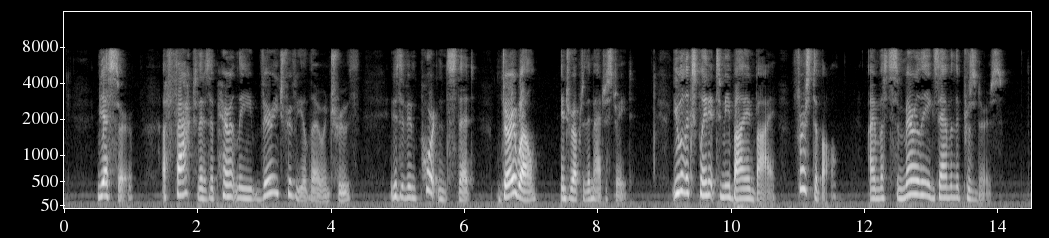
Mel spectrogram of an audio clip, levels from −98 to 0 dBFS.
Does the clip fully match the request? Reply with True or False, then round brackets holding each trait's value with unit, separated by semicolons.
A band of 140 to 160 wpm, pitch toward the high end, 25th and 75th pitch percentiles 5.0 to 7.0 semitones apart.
False (170 wpm; 200 Hz; 5.5 semitones)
